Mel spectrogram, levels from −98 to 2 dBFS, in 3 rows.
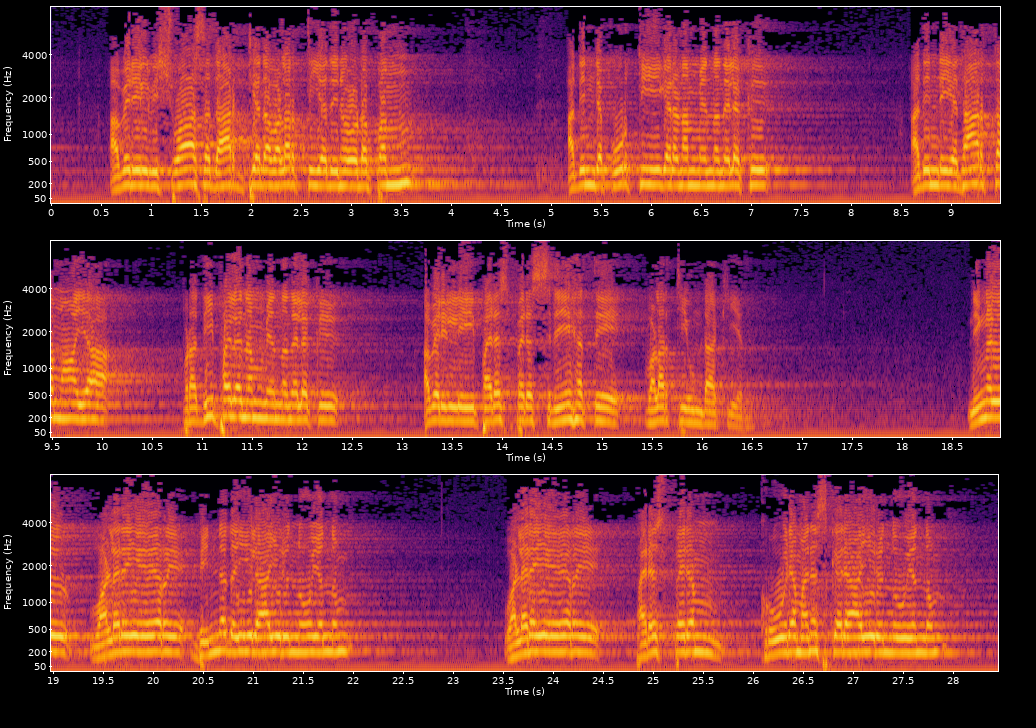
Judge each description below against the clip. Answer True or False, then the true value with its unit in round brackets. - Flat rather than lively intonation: True (1.9 semitones)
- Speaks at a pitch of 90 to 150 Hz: False (185 Hz)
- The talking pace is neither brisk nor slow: False (55 wpm)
